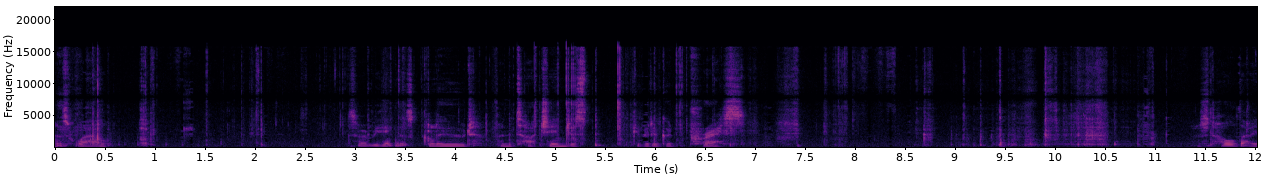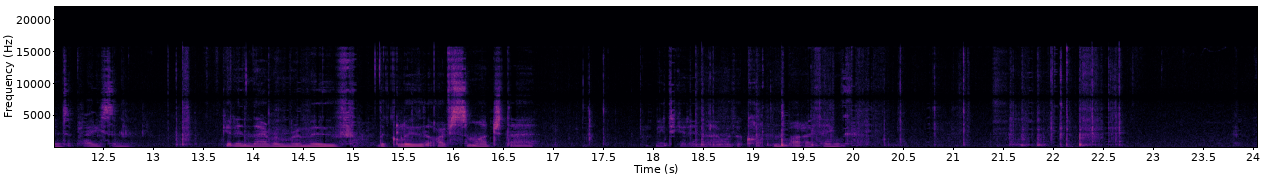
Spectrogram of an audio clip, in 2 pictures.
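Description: Fingers tap and scrape against small wooden pieces.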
